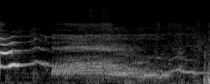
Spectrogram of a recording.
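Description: A young girl's high, drawn-out wordless vocal cry. It is loudest and sharpest at the very start, then wavers on at a lower level for the rest of the two seconds.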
